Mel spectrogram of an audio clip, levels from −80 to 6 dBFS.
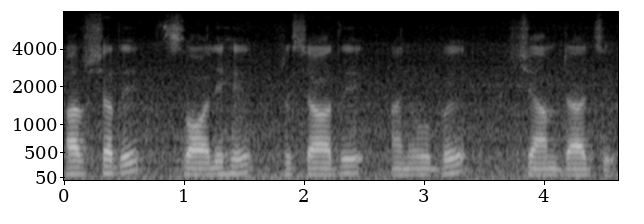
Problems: constant background noise, low volume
